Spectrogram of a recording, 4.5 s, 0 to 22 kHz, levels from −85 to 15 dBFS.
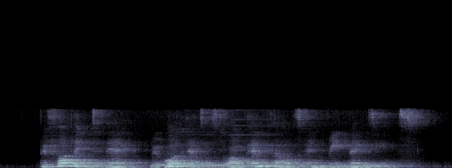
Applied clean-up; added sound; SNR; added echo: neural separator model SepFormer DNS4.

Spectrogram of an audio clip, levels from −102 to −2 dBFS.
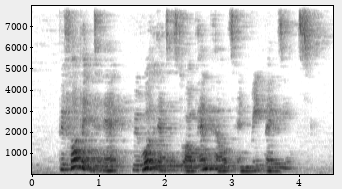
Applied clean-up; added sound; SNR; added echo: classical method WPE with log-MMSE.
